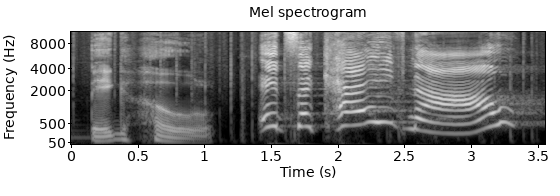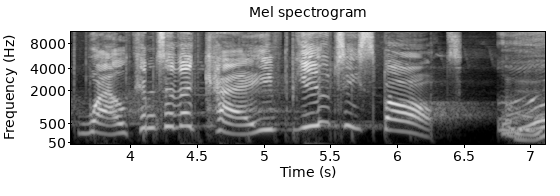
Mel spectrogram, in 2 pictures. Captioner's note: echoing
